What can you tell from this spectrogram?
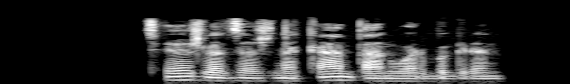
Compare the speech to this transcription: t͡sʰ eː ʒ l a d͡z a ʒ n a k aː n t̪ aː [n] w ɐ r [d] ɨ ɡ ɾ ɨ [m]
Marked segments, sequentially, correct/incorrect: correct, incorrect, incorrect

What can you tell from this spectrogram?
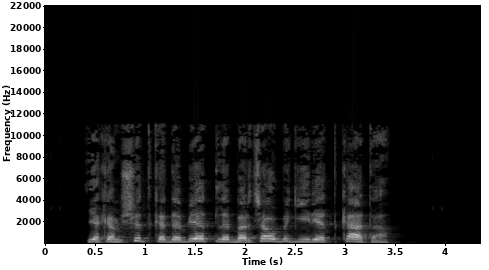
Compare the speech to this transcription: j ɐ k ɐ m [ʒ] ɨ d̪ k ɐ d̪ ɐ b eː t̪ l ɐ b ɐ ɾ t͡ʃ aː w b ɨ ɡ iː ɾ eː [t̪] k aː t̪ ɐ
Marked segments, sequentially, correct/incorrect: incorrect, correct

